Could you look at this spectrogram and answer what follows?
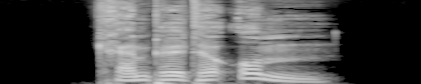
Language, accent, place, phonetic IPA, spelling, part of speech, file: German, Germany, Berlin, [ˌkʁɛmpl̩tə ˈʊm], krempelte um, verb, De-krempelte um.ogg
- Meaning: inflection of umkrempeln: 1. first/third-person singular preterite 2. first/third-person singular subjunctive II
